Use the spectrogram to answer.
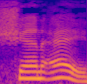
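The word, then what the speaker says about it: Sin É: It looks like Sin E, but in Gaelic it's pronounced Shin A.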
